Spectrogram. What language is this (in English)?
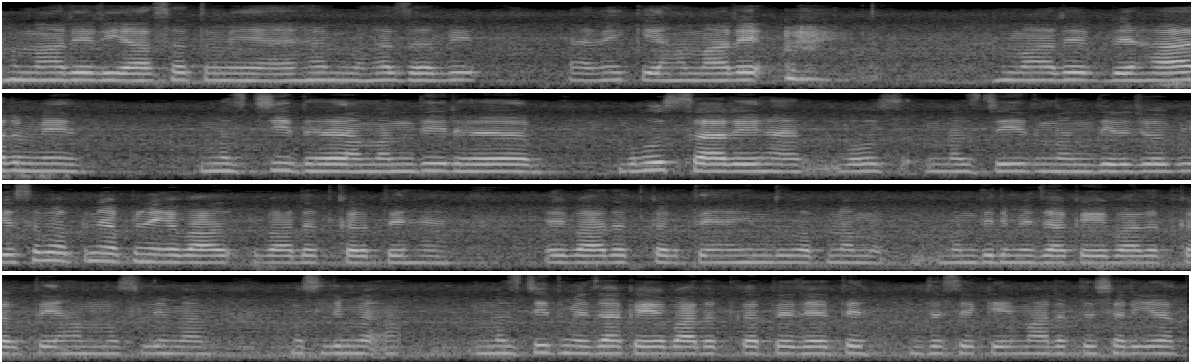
Urdu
